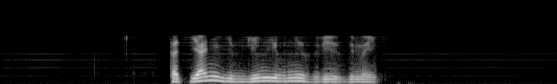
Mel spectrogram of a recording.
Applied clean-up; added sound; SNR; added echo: neural separator model SepFormer WHAM!.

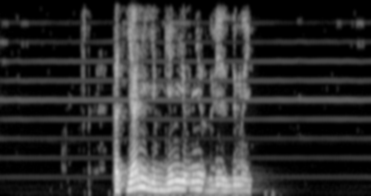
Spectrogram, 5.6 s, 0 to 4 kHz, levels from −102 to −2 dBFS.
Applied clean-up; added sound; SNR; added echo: classical method spectral subtraction.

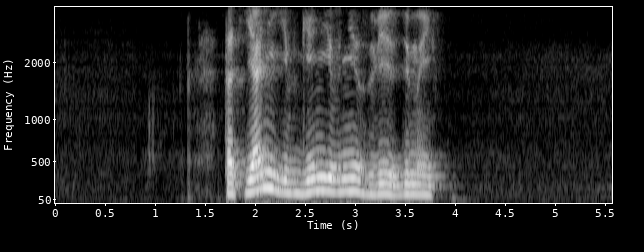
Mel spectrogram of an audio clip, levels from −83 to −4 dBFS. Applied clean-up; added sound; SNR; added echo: neural mask model Resemble Enhance denoiser.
